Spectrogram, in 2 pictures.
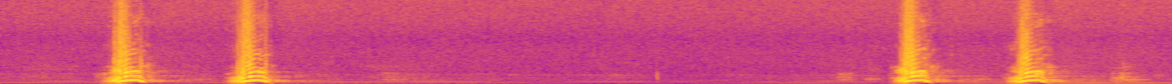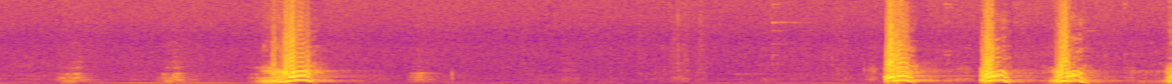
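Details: Hound called Rocky on the attack against a lizard, giving loud sharp barks in pairs and short bursts, a double bark, then more pairs after pauses, ending in a quick run of four, with faint huffing between.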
